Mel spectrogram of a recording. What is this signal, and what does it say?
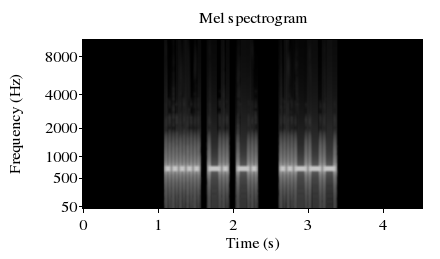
Morse code, heard as a keyed tone, about 25 wpm, 700 Hz. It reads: 5NN 2
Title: CQ WW DX Contest Exchange - 25wpm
